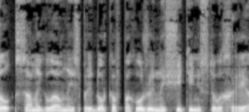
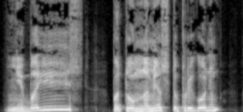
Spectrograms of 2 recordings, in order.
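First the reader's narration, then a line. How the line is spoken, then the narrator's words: Cackling laughter. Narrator (Russian): хохотал другой с мордой гиены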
